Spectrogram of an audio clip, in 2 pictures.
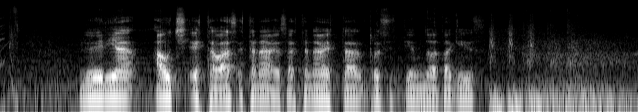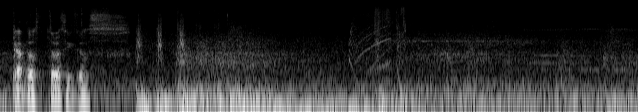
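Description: Laser beams zap from spaceships in a game.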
